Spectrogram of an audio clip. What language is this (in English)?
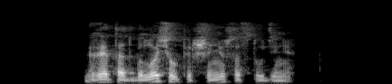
Belarusian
